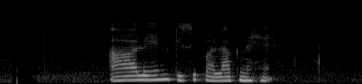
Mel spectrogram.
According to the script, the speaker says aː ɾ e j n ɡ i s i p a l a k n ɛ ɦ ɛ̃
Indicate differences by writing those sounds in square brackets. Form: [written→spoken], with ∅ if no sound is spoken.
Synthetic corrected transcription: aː [ɾ→l] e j n [ɡ→k] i s i p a l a k n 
